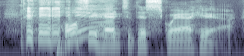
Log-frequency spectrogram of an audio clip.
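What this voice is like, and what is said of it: Imitates another person's voice. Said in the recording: “I could hear Ian McKellen saying that in his Magneto voice.”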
